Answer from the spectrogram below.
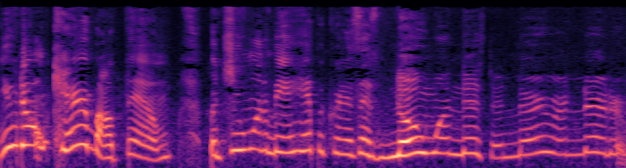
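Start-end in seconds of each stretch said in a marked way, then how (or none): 2.8-4.7 fake blubbering, sobbing through the words. Mocking a hypocrite who claims no one listened, in fake crying. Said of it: "It's just my fake crying".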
